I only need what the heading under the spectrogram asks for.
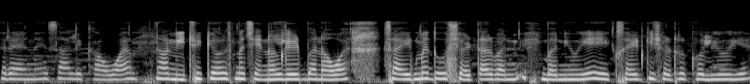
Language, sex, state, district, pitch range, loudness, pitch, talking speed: Hindi, female, Bihar, Jamui, 235-260 Hz, -16 LUFS, 245 Hz, 240 wpm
